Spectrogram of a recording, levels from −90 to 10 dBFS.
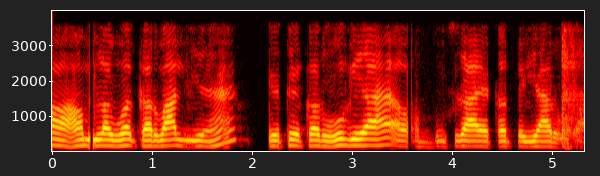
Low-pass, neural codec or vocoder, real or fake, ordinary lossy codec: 3.6 kHz; codec, 16 kHz, 4 kbps, FunCodec, trained on Chinese and English, 50 frames a second; fake; none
